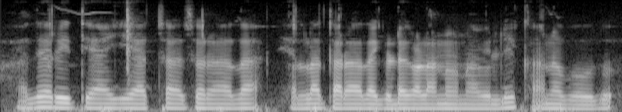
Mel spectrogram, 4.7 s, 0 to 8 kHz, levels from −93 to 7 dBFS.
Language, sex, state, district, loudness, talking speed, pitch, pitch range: Kannada, female, Karnataka, Koppal, -16 LUFS, 115 wpm, 115 Hz, 115-120 Hz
